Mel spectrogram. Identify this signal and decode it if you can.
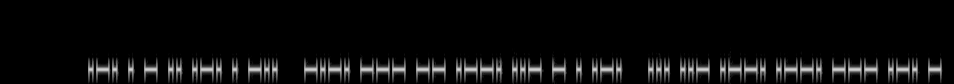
Morse code, heard as a keyed tone, about 30 wpm, 700 Hz. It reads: RETIRED COMPUTER SUPPORT
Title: Practice QSO - Exchange 3 - More Info - 30wpm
